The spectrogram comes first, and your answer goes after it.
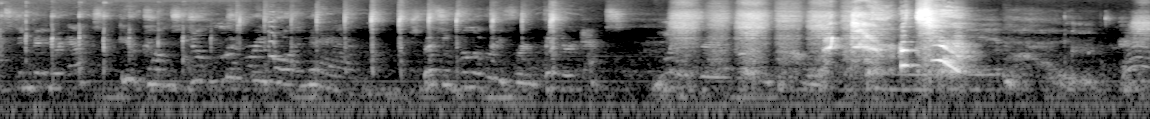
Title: Cockateil sneezes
